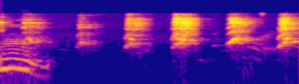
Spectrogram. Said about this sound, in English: That's Ruby? Or is that your dog? That must be Ruby. Yeah, Ruby.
